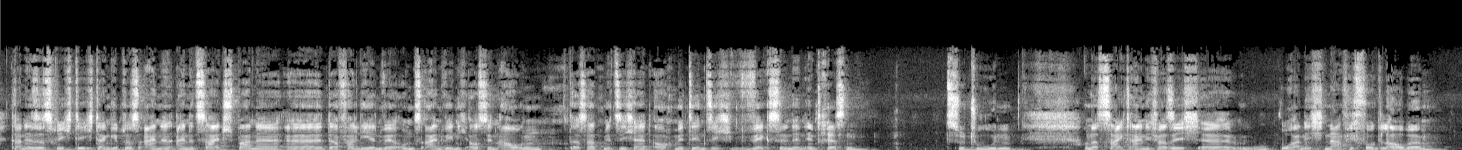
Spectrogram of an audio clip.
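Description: A man at medium pitch and moderate pace, with ordinary pitch variation, very even loudness and noticeable background noise. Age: 40s. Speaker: retail executive. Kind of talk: interview. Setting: video call.

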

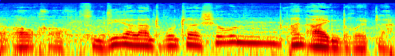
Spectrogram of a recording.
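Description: Over noticeable background noise, a man of medium pitch talks at a moderate pace with lively intonation. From Hagen, Westphalia, Germany. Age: 60s. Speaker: mayoral candidate, master craftsman. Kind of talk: radio interview questionnaire.

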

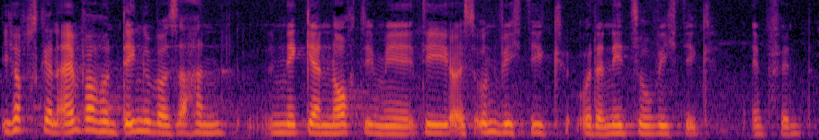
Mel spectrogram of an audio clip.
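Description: The speaker talks at a fairly quick pace with an Upper Bavarian accent and fairly even intonation. Noticeable background noise runs underneath. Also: woman, medium pitch for a woman. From Upper Bavaria, Fürstenfeldbruck district. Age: 40s. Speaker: cabaret comedian. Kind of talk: interview. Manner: hesitant, many fillers.

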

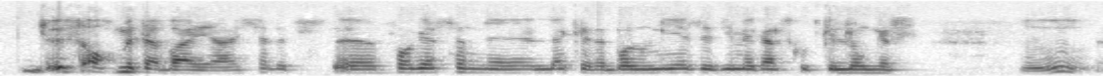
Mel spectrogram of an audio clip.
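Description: A man at a very fast pace and fairly high pitch, his intonation fairly even. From Germany, Baden-Württemberg. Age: 30s. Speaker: professional footballer. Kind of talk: interview.

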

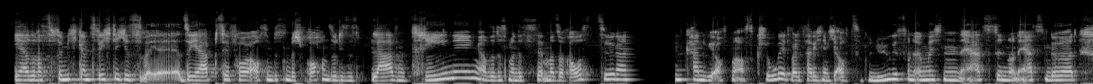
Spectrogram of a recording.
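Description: A woman at a very fast pace, medium in pitch, somewhat breathy, with fairly even intonation. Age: 30s. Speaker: author and patient with overactive bladder. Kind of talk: interview, personal story.

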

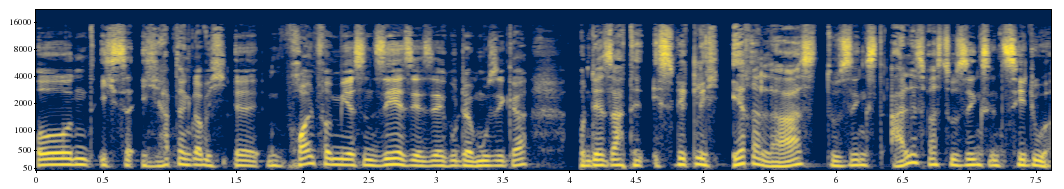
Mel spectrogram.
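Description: A man speaks at a medium pitch and a moderate pace, with fairly even intonation. His tone is dark and mellow and somewhat breathy. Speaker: newspaper editor and podcast host. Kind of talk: interview. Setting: studio.

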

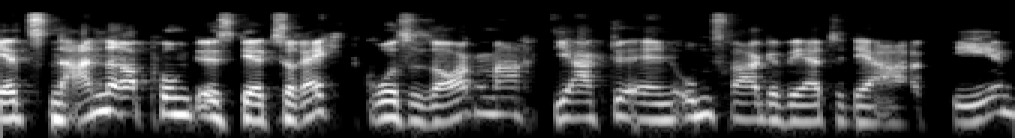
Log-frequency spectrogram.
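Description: The man has an unremarkable speaking voice, fairly high in pitch, with ordinary pitch variation at a moderate pace. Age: 40s. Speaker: member of parliament and emergency physician. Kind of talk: interview. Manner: formal.

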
